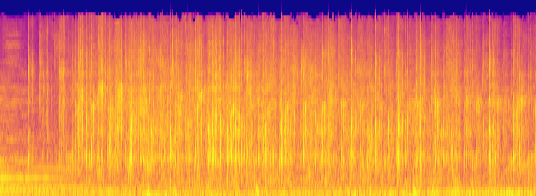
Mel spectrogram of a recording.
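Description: The last sung note and acoustic guitar chord of a song fade out in the first half second, then an outdoor audience applauds steadily.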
